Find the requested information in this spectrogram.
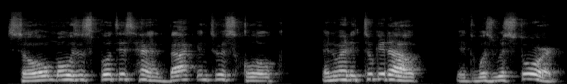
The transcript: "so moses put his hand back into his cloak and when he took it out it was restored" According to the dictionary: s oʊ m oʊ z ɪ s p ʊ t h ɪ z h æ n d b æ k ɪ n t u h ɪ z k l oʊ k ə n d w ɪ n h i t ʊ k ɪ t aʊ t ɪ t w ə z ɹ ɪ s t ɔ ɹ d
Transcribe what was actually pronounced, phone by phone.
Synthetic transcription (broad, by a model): s oʊ m oʊ z ɪ s p ʊ t h ɪ z h æ n d b æ k ɪ n t u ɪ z k l oʊ k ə n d w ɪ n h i t ʊ k ɪ t aʊ t ɪ t w ə z ɹ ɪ s t ɔ ɹ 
